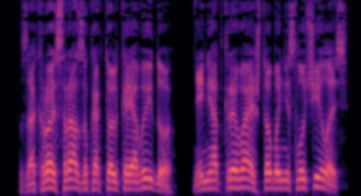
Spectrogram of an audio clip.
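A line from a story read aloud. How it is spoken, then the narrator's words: Shouted. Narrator (Russian): крикнул ему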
